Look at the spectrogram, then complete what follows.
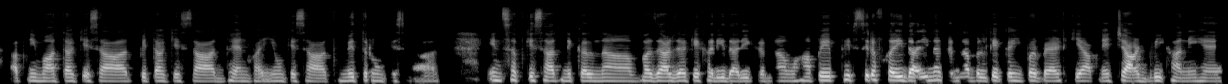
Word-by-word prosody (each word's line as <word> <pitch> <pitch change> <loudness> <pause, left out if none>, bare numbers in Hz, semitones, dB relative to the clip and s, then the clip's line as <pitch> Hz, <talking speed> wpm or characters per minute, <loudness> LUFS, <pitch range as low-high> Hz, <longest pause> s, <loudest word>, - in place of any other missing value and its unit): अपनी 170 -1 -3
माता 155 +1 0
के 150 - -4
साथ, 150 -2 0
पिता 165 -1 -1
के 160 +3 -6
साथ, 150 -2 -1
बहन-भाइयों 155 +2 -5
के 165 - -4
साथ, 150 -3 -2
मित्रों 170 0 -2
के 160 - -11
साथ, 395 - -9 0.5
इन 185 -1 +1
सबके 195 -3 -1
साथ 170 -2 0
निकलना, 165 0 0 0.3
बाज़ार 170 -1 +4
जाके 175 0 +3
खरीदारी 155 -3 0
करना, 155 +1 -5
वहाँ 170 +2 -4
पे 185 0 +6
फिर 215 -2 +2
सिर्फ़ 210 0 +2
खरीदारी 180 -2 +7
ना 200 0 +1
करना 175 +2 -2
बल्कि 175 +3 +2
कहीं 175 -2 +1
पर 180 - +6
बैठ 165 0 +1
के 170 - +2
आपने 165 +1 -5
चाट 155 -1 +4
भी 175 - +3
खानी 155 0 -4
है। 150 -1 -4
165 Hz, 185 wpm, -20 LUFS, 155-175 Hz, 0.5 s, खरीदारी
